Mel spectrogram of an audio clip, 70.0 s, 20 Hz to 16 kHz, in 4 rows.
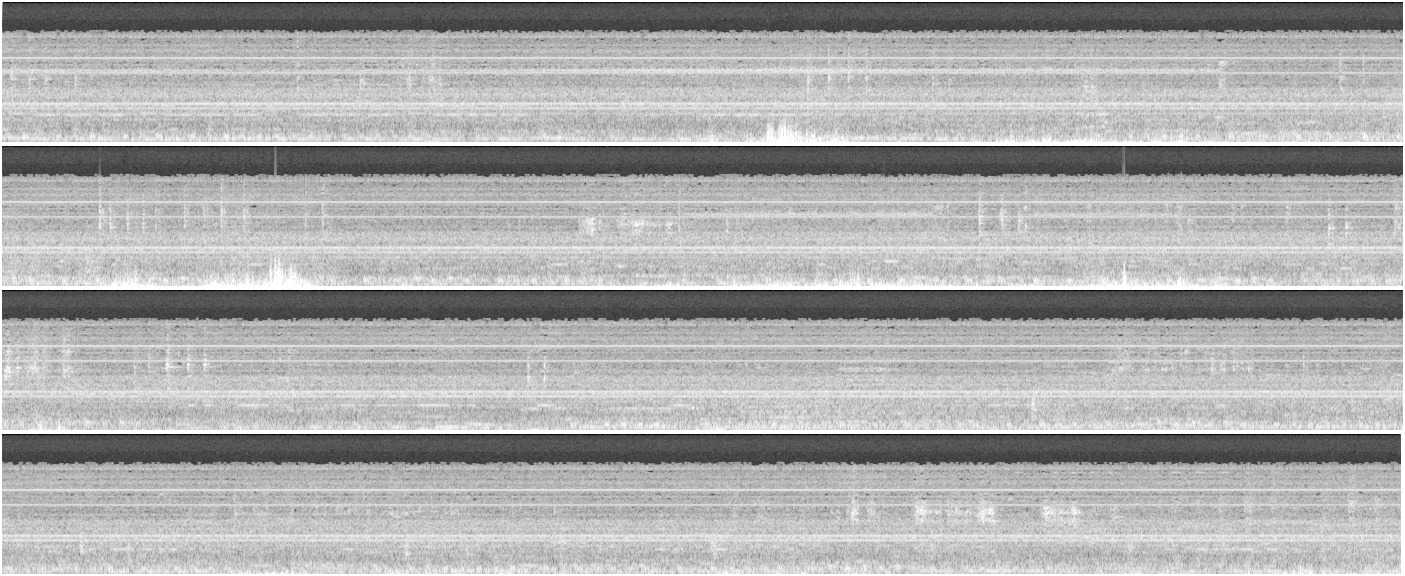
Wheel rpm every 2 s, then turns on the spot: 0, 0, 0, 0, 0, 0, 0, 0, 0, 0, 0, 0, 0, 0, 0, 0, 0, 0, 0, 0, 0, 0, 0, 0, 0, 0, 0, 0, 0, 0, 0, 0, 0, 0, 0.
none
